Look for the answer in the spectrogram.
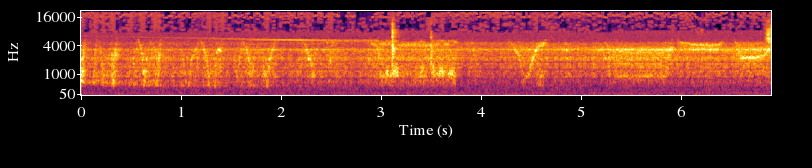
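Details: Eaton's Universal Electrohome floor-standing tube radio, heavily modified by a previous owner, during an IF alignment check: a thin, wavering whistle sliding around near 4 kHz over faint garbled audio, with the receiver on the edge of breaking into spurious regenerative oscillation.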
